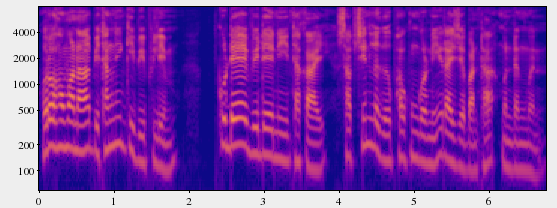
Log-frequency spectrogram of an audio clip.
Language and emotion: Bodo, neutral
